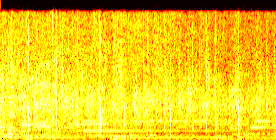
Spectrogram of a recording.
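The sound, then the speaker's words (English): A crowd claps steadily for a few seconds, a dense wash of many hands with sharper individual claps standing out, while sustained musical tones hum underneath. “another hand of applause.”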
